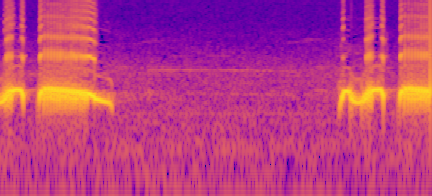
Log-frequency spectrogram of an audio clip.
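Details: Bright, loud cooing from a newly caught spotted dove with the high Kim Đồng voice: a long falling coo, a pause of about two seconds, then a double note and a second sustained coo.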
